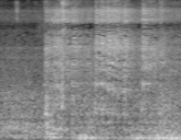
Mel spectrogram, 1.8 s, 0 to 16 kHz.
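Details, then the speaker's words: Mitsubishi Lancer EL 4G13 carbureted, freshly overhauled, before repair: engine catches and settles into a lumpy, uneven beat with wavering idle; engine tune poor, carburetor out of tune; fan also runs before starting. "Ayun medyo hindi maganda yung ano niya yung tono ng makina niya."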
